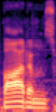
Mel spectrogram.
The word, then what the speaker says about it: VOTOMS: a whole Army of bottoms waiting to take the Hot Load the others are too scared of and yes the pronunciation of bottoms is intentional it's supposed to be a dark pun well the protagonist of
